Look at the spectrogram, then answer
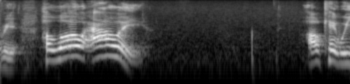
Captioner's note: muted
